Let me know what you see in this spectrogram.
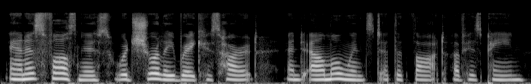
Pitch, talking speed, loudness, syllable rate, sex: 220 Hz, 180 wpm, -17 LUFS, 4.7 syllables/s, female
